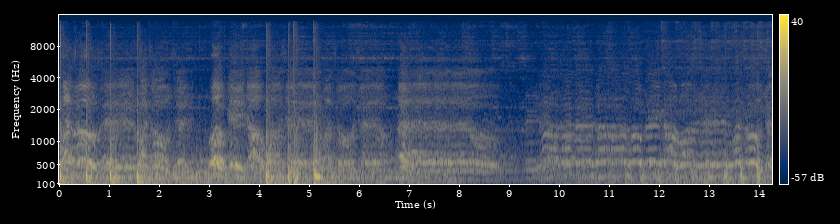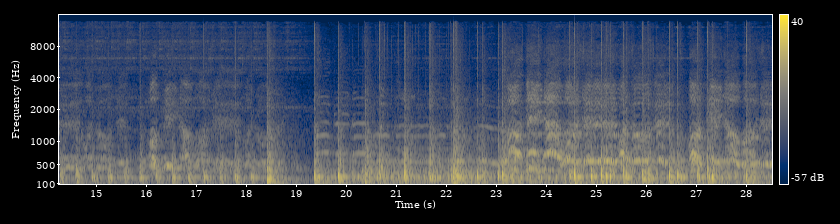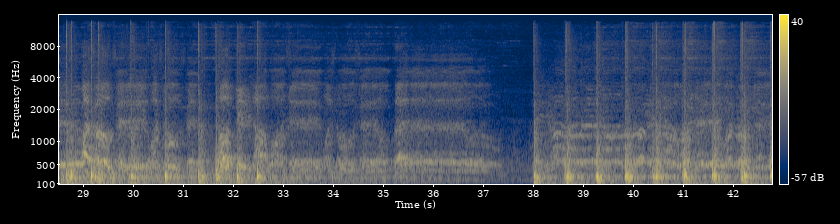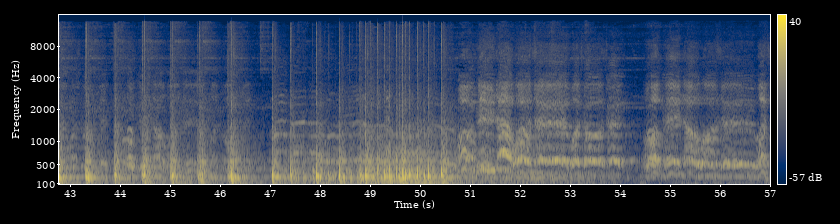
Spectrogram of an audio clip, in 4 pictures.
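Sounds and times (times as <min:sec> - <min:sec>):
large drum steady beat: 0:00.0 - 0:06.8, 0:10.9 - 0:33.6, 0:38.0 - 0:52.8
group singing in unison: 0:00.0 - 0:57.0.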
